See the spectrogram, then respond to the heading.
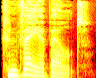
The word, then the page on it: conveyor belt: British English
